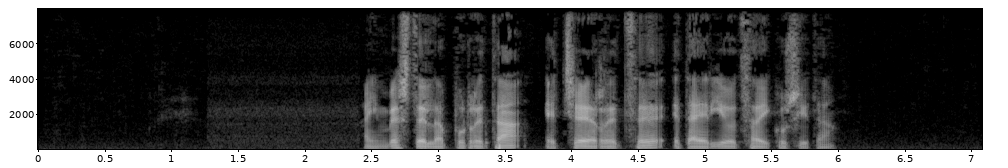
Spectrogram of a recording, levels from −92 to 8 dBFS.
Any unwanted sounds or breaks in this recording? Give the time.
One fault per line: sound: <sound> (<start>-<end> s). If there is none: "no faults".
no faults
